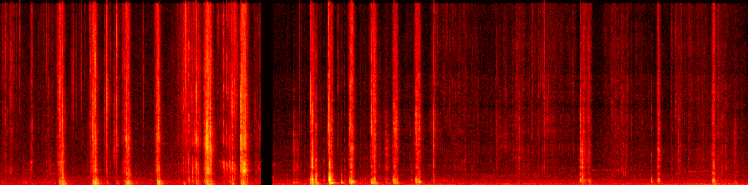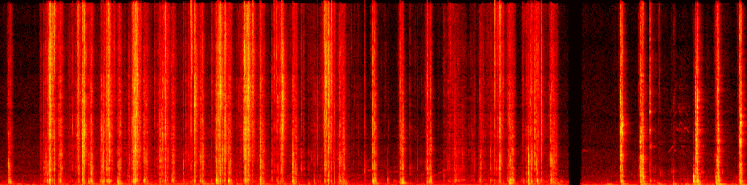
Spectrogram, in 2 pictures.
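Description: Slime squeezed, poked and stretched by hand, making sharp clicking pops and crackles several times a second, busiest in the second half.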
